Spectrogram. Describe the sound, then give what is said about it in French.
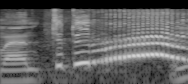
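After a brief spoken word, a man's voice imitates a boat with a sustained, fairly loud hum that rises and falls in pitch and pulses rapidly, like a chugging motor. “ça, mon bateau. Ça, c'est un bruit de bateau”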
